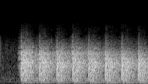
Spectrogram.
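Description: Loud knocking on a door: about seven quick, evenly spaced blows in a steady rapid rhythm after a brief quiet moment, with no voices.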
